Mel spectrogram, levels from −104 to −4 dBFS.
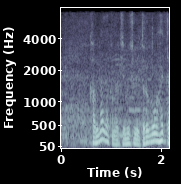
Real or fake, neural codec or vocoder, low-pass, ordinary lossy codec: real; none; 7.2 kHz; MP3, 48 kbps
